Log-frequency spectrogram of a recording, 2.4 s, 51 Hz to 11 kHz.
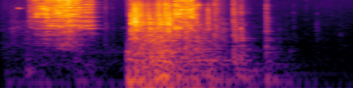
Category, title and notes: Sound effects > Objects / House appliances
Indoor Door with plastic glass window XY 3
Subject : A door inside the house, with a plasticky glass window. Date YMD : 2025 04 22 Location : Gergueil France Hardware : Tascam FR-AV2 and a Rode NT5 microphone in a XY setup. Weather : Processing : Trimmed and Normalized in Audacity. Maybe with a fade in and out? Should be in the metadata if there is.
Dare2025-06A, FR-AV2, hinge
